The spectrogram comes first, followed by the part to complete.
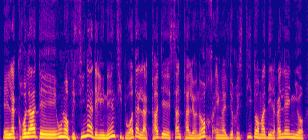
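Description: A man's voice: a little high, moderate pace, a little mellow, lightly acted. A man playing a French male co-newsreader reading mock news in a radio comedy sketch. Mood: mock serious.

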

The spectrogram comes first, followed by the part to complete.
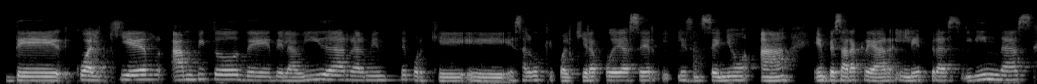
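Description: A woman's voice: medium pitch, steady tone, takes it slowly, hardly any pauses, darkish tone. A woman from Guatemala, a lettering teacher and business owner, telling her story in a casual interview with frequent fillers.

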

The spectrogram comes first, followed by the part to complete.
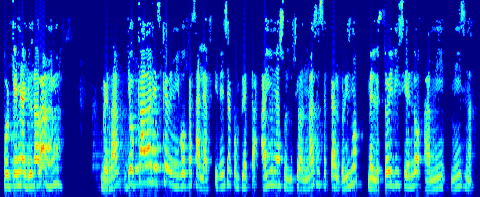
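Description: A woman from New England leading an online recovery workshop, telling stories in a lively, casual way and often checking in with her listeners over a video call. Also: mid-range voice, a little fast, husky. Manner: lively, keeps checking in with a tag question. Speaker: recovery workshop leader and sponsor. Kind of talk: casual storytelling talk in an online support meeting.

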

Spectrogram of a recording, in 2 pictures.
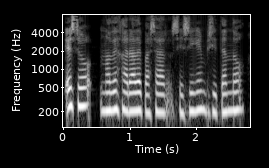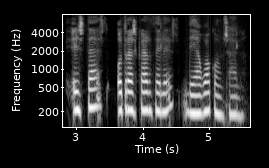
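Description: A woman's voice: medium pitch, steady tone, normal speed, dark tone, no echo. A woman with an accent from Spain co-hosting a radio show, reading scripted narration meant for all ages. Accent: Spanish from Spain.

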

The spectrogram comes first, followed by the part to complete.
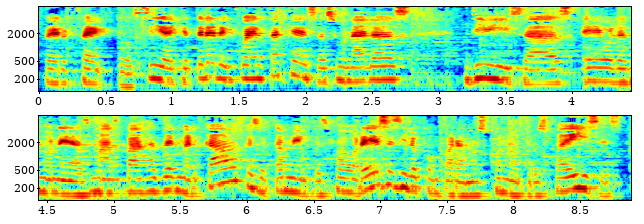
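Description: A woman's voice: fairly low pitch, fairly quick, roomy sound, faint music behind. A Colombian woman interviewing a guest in a casual, upbeat way, full of fillers. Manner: upbeat, fillers like "pues" and "súper". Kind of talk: casual interview over a call.

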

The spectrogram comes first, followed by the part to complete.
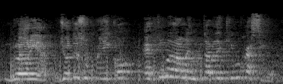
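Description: A man's voice: very high voice, expressive, fast. A man playing a flustered, pompous, blustering uncle in an amateur radio farce. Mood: flustered pleading. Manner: imploring, blustering. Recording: roomy, noisy, distant amateur recording.

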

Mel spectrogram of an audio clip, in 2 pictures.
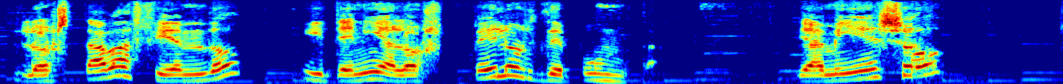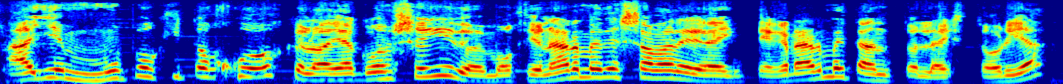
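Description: A man's voice: high-pitched, breathy edge. A man with an accent from Spain chatting casually and bluntly on a video game podcast, swearing freely and speaking with emphasis. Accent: Spanish from Spain. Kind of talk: casual chat. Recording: dull lo-fi sound, music behind.

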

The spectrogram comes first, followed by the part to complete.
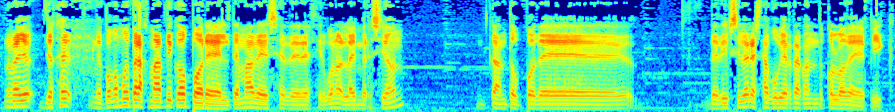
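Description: A man's voice: mid-range voice, normal speed, soft background music. A man from Andalusia hosting a casual podcast, talking pragmatically and rambling with frequent restarts. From Andalusia, Spain. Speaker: podcast host.

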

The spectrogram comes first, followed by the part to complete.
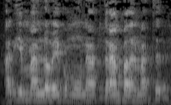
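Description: A man's voice: on the high side, flat delivery, fairly quick, fairly bright tone, close to an everyday voice. A man playing a wary, grumbling adventurer in a fantasy radio play. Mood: skeptical. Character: wary, grumbling male adventurer who knows the land. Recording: echoey room, faint music behind.

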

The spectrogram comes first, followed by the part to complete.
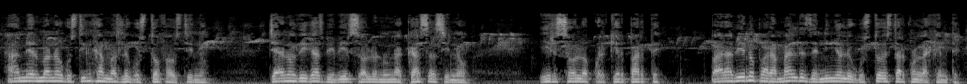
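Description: An actor playing a devoted brother fondly recalling family in a radio drama, with birds singing behind him. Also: male voice, mid-range voice, a little fast, darkish tone, a little hiss or hum, lightly acted. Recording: clear birdsong ambience behind the voice.

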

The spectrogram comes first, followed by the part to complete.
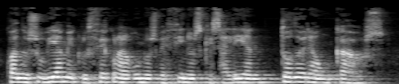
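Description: A man's voice: a little high, fairly even intonation, fairly quick, lightly acted. A man playing an anguished, tender survivor caring for a loved one, acting and narrating in a radio serial. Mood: sorrowful recounting. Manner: tender, distressed. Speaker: actor in an audio drama.

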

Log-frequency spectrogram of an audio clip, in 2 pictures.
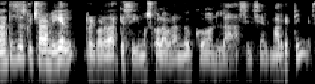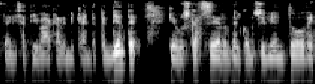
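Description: A man's voice: lowish voice, a little mellow, breathy edge, no echo. A man reading sponsor and show announcements for a podcast, loosely and with many fillers. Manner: loose, filler-laden delivery. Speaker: podcast co-host. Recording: dull lo-fi sound.

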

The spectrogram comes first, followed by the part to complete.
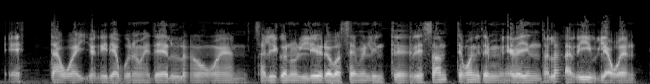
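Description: A man's voice: low voice, little pitch movement, brisk, sharp tone, clear, resonant tone, dry recording, soft background music. A man voicing a lecherous, foul-mouthed young thug fresh from prison, with slangy Chilean speech, in an improvised comedy radio play. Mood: sullen, crude.

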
